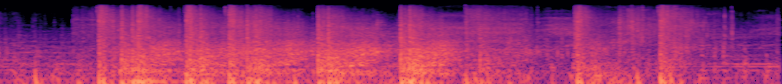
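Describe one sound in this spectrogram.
Pistol shots crack in quick bursts.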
